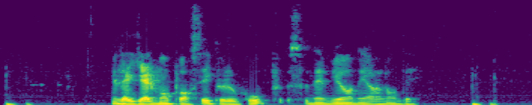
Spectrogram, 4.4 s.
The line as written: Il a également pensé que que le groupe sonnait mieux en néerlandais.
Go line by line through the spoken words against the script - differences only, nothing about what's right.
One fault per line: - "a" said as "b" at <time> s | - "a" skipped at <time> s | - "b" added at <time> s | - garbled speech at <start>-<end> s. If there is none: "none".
- "que" skipped at 1.9 s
